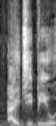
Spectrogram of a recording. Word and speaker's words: Igbo: The word is now usually spelled and pronounced ibo o ebo but to the native it is Igbo o ego.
